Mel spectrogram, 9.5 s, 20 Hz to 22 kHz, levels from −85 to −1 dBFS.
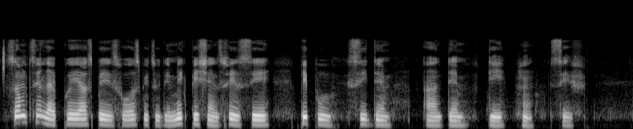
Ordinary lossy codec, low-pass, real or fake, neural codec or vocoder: none; 7.2 kHz; real; none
